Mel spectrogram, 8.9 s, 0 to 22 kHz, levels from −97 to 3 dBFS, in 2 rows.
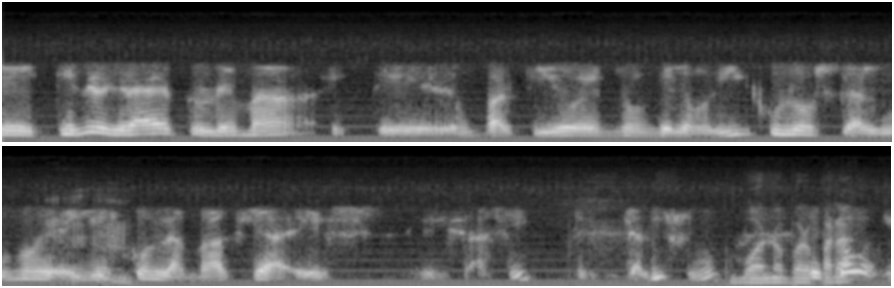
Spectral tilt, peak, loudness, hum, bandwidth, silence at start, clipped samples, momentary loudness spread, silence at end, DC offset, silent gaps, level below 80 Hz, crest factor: -6.5 dB/octave; -4 dBFS; -21 LUFS; none; 9.2 kHz; 0 s; under 0.1%; 15 LU; 0 s; under 0.1%; none; -50 dBFS; 18 dB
